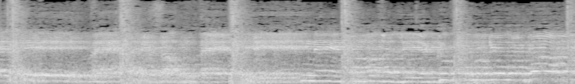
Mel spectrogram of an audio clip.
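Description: Noha lament chanted by male voices over a microphone, with the mourners striking their chests in unison (matam) about every second and a half.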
